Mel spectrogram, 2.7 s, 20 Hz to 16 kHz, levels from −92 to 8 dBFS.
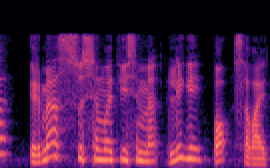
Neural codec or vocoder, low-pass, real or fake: none; 7.2 kHz; real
